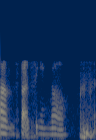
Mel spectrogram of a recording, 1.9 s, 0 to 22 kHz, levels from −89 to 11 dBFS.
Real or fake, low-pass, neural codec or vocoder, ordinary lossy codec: fake; 3.6 kHz; codec, 44.1 kHz, 2.6 kbps, DAC; none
